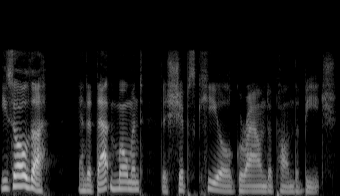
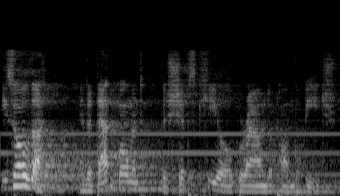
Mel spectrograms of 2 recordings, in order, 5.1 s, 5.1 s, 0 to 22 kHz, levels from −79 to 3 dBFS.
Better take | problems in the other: first | background sound (Wind instrument, woodwind instrument); 20 dB below the speech // room echo; dies away in 2.5 s

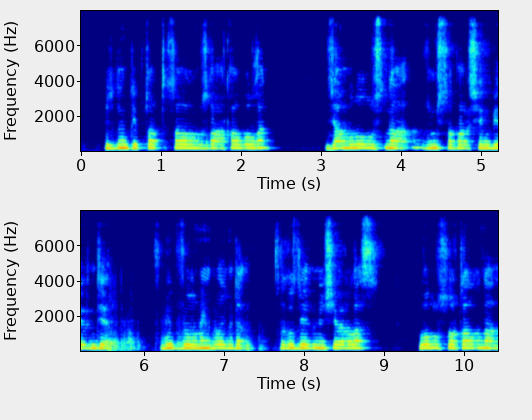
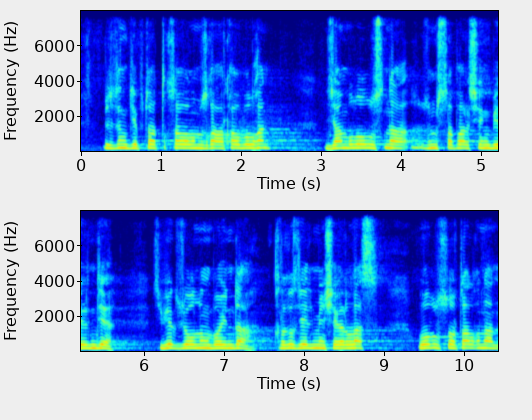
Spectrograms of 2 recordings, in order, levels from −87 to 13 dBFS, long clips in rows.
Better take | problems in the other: second | noise reduction (neural mask model DeepFilterNet 3)

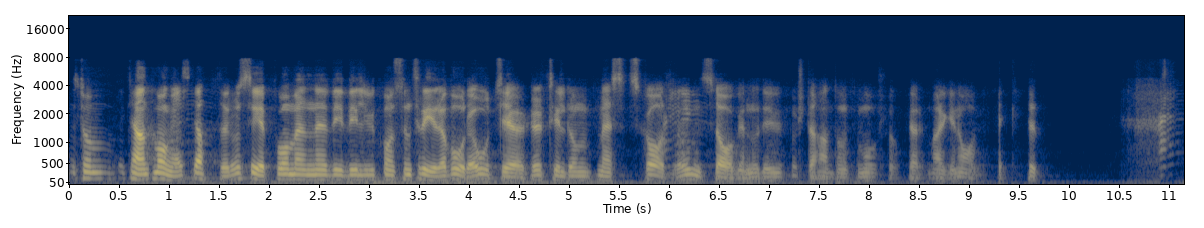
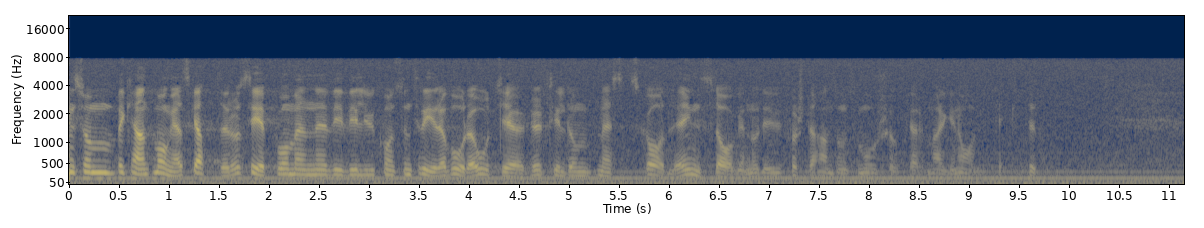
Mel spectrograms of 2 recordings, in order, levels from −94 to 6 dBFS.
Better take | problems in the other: second | noise reduction (neural mask model DeepFilterNet 3)

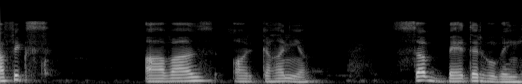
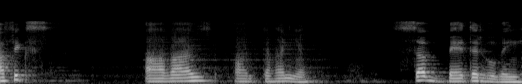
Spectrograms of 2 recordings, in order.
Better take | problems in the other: first | noise reduction (neural separator model SepFormer DNS4)

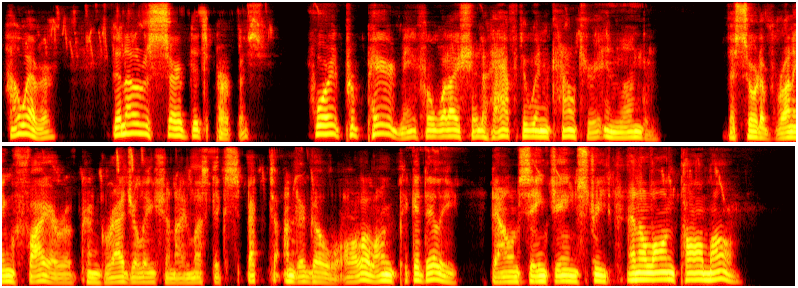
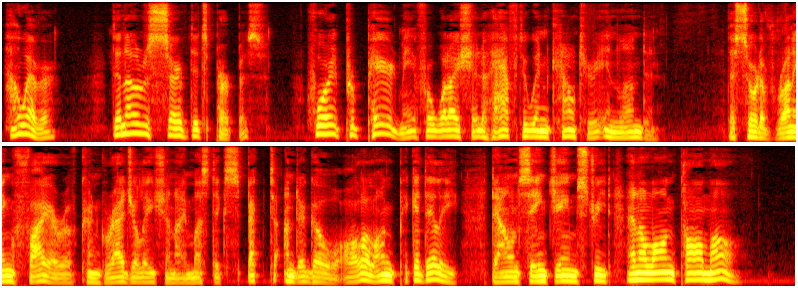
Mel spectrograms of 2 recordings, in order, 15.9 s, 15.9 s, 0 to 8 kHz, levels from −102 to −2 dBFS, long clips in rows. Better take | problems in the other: second | noise reduction (neural mask model Resemble Enhance denoiser)

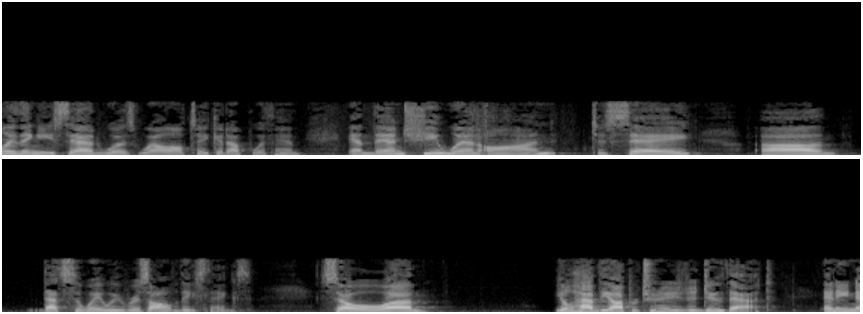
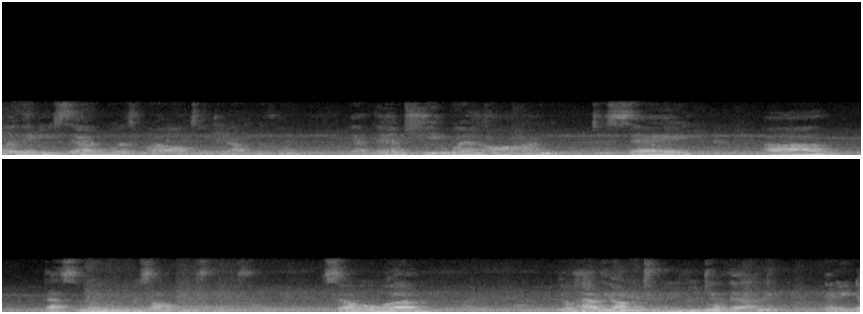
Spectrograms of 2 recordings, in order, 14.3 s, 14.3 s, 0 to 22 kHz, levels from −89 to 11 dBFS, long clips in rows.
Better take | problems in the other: first | background sound (Subway, metro, underground); 6 dB below the speech // room echo; dies away in 0.6 s

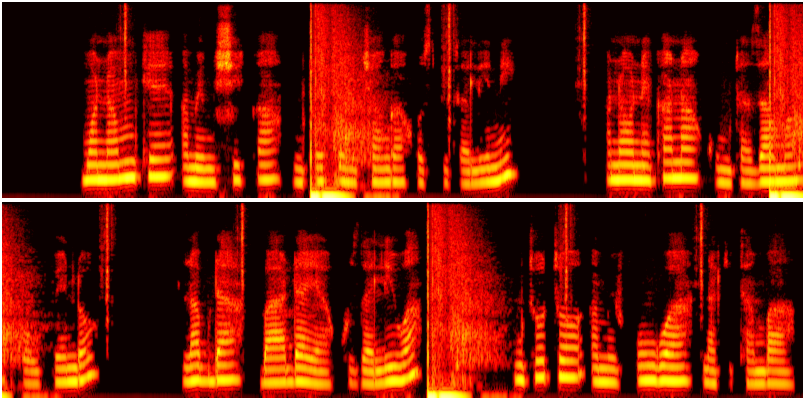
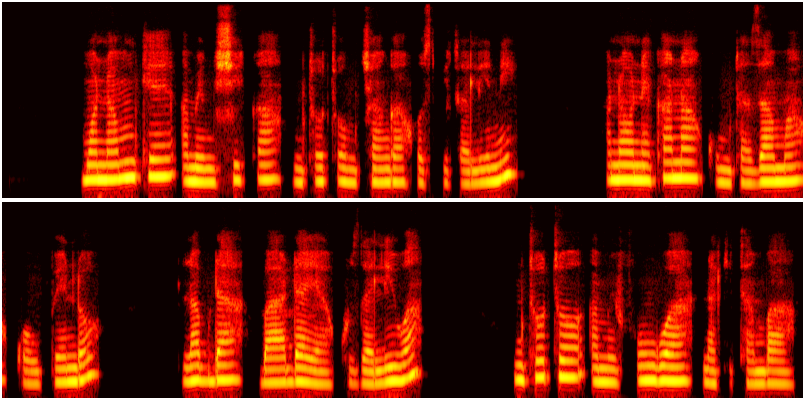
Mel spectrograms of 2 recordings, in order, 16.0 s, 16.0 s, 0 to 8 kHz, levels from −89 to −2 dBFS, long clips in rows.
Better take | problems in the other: second | noise reduction (classical method spectral subtraction)

